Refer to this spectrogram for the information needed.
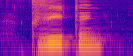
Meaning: April
- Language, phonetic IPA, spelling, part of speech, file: Ukrainian, [ˈkʋʲitenʲ], квітень, noun, Uk-квітень.ogg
